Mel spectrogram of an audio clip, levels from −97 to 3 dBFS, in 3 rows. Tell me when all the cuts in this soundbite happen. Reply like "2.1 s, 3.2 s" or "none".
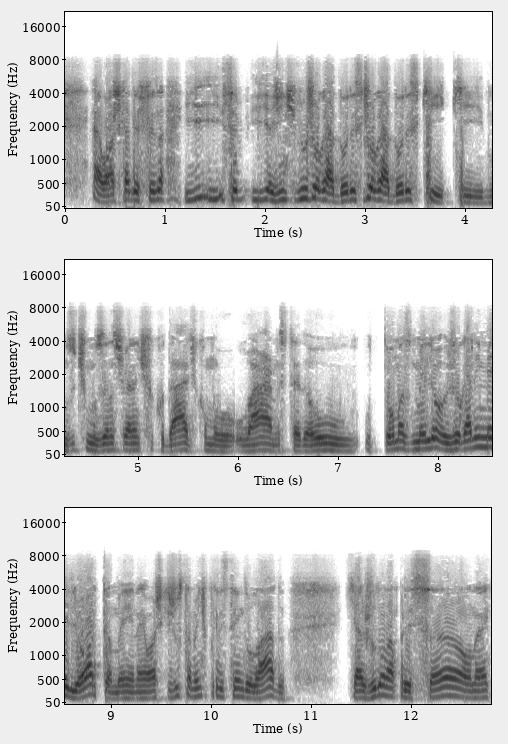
3.0 s, 10.0 s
